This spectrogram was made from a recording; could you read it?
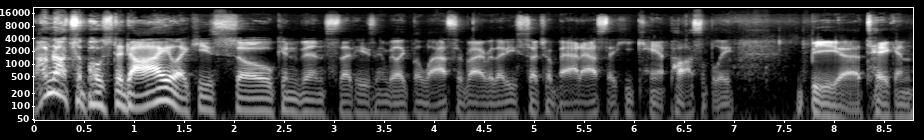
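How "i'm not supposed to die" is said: high, loud, panicked cry of disbelief. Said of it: "he's like".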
